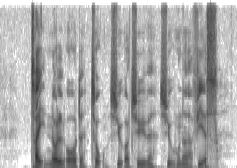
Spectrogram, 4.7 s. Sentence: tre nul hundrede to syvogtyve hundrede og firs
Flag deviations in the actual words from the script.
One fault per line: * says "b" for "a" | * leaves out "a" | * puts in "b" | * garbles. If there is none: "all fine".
* says "otte" for "hundrede"
* puts in "syv"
